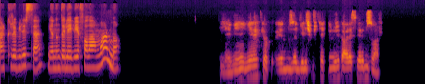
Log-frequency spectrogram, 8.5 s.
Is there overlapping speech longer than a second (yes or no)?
no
